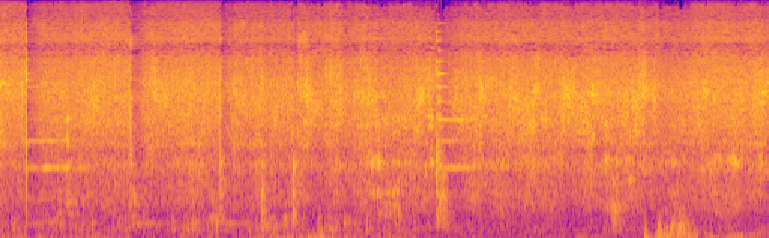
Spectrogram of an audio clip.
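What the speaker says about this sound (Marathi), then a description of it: "छान असाला मसाला फ्राय होऊ द्यायचा आहे" A ground onion, tomato, garlic and ginger masala paste for mutton rassa sizzles and hisses steadily in a pan, with repeated clicks and scrapes of stirring close by and no talking.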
